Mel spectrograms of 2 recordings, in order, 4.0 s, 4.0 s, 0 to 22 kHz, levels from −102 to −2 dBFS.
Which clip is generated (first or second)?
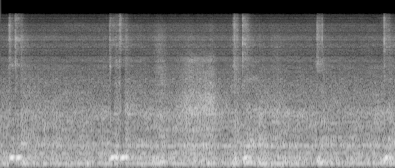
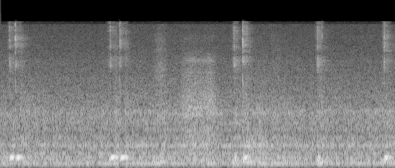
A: first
